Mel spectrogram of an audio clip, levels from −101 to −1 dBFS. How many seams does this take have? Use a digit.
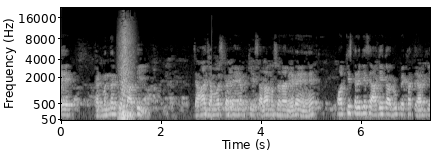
1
